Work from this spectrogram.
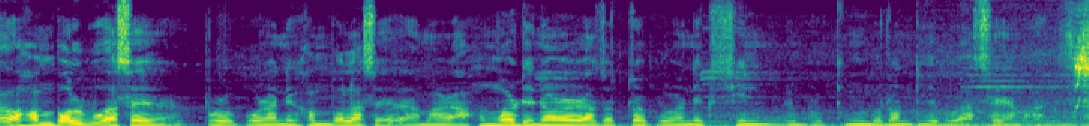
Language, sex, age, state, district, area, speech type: Assamese, male, 45-60, Assam, Charaideo, rural, spontaneous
